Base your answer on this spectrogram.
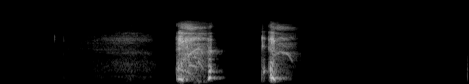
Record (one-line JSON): {"cough_length": "4.7 s", "cough_amplitude": 22840, "cough_signal_mean_std_ratio": 0.26, "survey_phase": "beta (2021-08-13 to 2022-03-07)", "age": "45-64", "gender": "Female", "wearing_mask": "No", "symptom_none": true, "smoker_status": "Ex-smoker", "respiratory_condition_asthma": false, "respiratory_condition_other": false, "recruitment_source": "REACT", "submission_delay": "3 days", "covid_test_result": "Negative", "covid_test_method": "RT-qPCR"}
